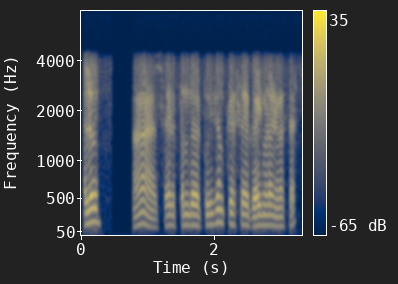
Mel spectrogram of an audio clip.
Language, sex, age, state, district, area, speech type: Kannada, male, 30-45, Karnataka, Vijayapura, rural, conversation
